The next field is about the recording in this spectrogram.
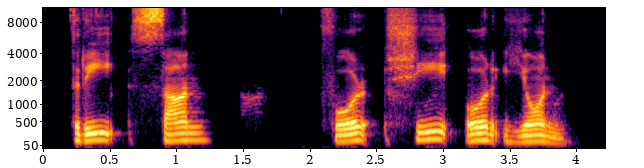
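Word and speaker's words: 七: यहाँ पर एक चीज आप नोटिस करेंगे, इसका जो बीच वाला ई है उसे मैं साइलेंट पढ़ रहा हूँ। तो आपने भी क्या करना है, आपने इसकी आवाज आपने नहीं निकालनी है, आपने इसे शीची नहीं पढ़ना, आप इसे पढ़ेंगे शी।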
